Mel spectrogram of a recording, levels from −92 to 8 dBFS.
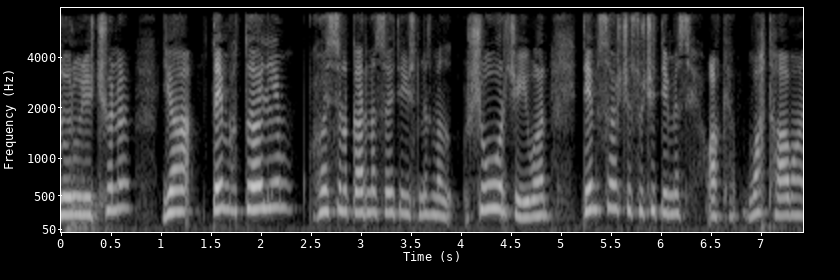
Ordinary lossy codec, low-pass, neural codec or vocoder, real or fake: MP3, 48 kbps; 7.2 kHz; none; real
